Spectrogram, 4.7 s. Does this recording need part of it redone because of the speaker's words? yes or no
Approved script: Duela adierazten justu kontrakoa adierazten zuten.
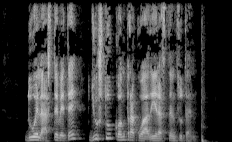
yes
